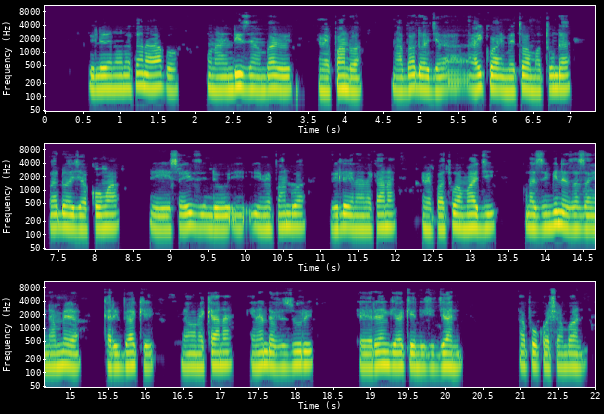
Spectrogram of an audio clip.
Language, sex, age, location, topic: Swahili, male, 18-24, Wajir, agriculture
